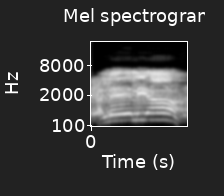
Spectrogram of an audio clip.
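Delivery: loud drawn-out praise call; preacher's slow loud hallelujah; slow shouted hallelujah. Real, not acted. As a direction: stretch it out to rouse the church.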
